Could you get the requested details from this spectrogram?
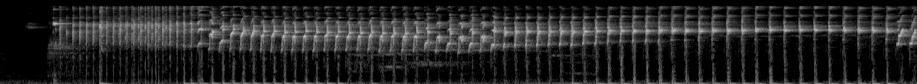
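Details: Lovebird fighter singing ngekek panjang, the long chattering song, on a lure recording; after a brief pause, a rapid high rattling trill starts abruptly and continues unbroken for about eight seconds, pulses slowing slightly toward the end.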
